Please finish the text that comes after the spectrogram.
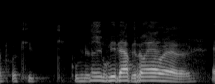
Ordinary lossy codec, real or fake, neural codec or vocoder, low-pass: none; fake; codec, 16 kHz, 2 kbps, FunCodec, trained on Chinese and English, 25 frames a second; none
